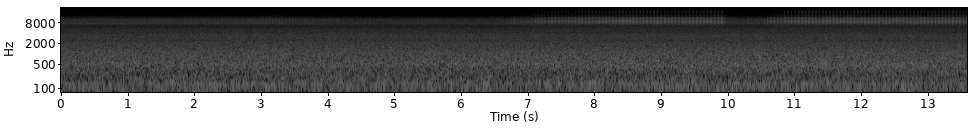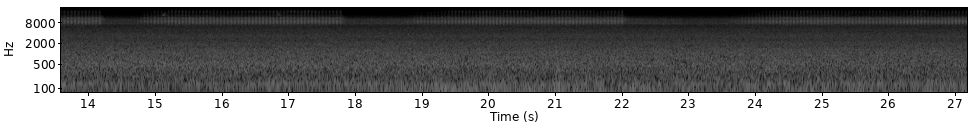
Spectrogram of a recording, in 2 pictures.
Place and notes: CadTas - INVERSO, 10080 Valchiusa TO, Italia - Notturno
Notturno Estate 2019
